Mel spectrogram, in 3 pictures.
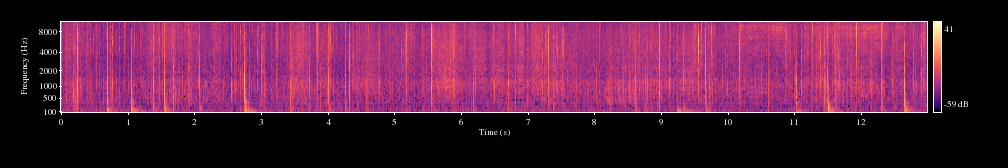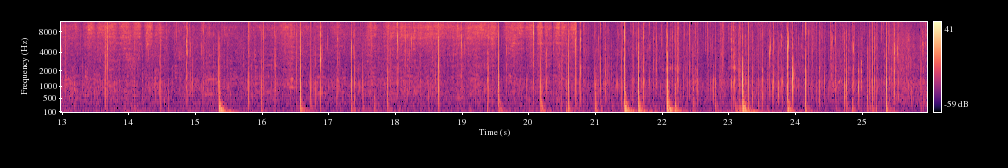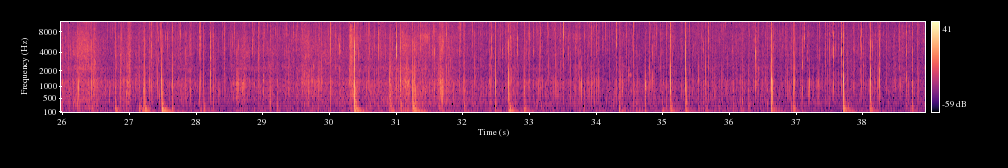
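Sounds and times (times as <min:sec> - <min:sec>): steady rain hiss: 0:00.0 - 0:38.9
dull thumps: 0:00.7 - 0:01.7, 0:02.7 - 0:03.1, 0:09.2 - 0:10.2, 0:10.8 - 0:14.6, 0:15.3 - 0:24.3
water drops tapping: 0:14.7 - 0:17.7.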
